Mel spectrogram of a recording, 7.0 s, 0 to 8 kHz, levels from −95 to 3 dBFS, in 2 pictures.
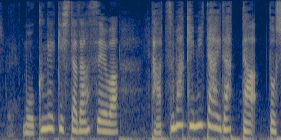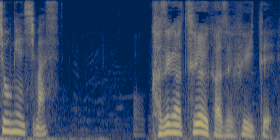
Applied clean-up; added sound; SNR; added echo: none; none; none; none.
